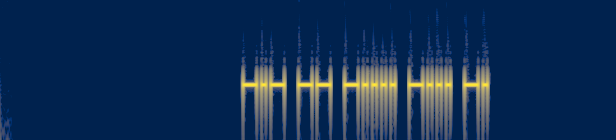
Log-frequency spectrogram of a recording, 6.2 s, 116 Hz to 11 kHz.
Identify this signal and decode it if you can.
Morse code, heard as a keyed tone, about 24 wpm, 700 Hz. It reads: KM6BN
